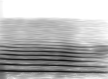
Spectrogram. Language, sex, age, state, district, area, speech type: Assamese, female, 30-45, Assam, Darrang, rural, conversation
